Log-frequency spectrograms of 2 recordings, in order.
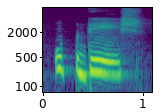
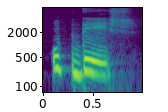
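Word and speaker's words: ਉਪਦੇਸ਼: As you can see, this word contains the prefix up followed by word desh. So it will be pronounced as updesh, updesh.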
